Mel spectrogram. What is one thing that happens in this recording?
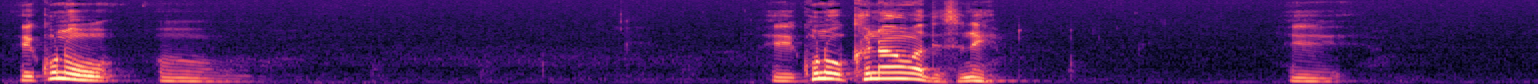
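A man speaks calmly into a microphone, in short phrases.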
